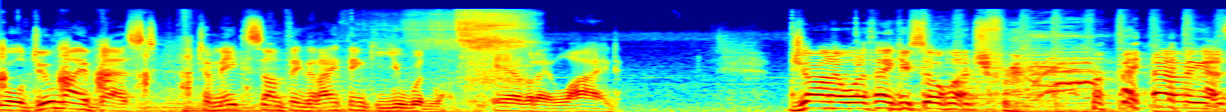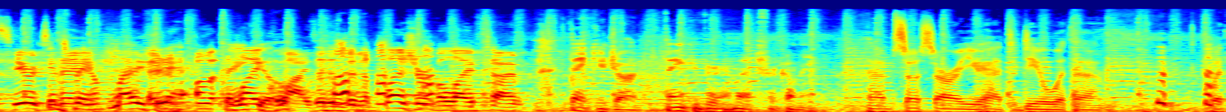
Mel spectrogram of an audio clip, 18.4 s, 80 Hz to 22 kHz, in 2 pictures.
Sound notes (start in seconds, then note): 0.0 laughs; 7.4 laughs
